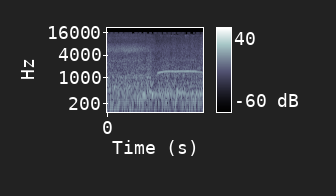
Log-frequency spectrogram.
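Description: A young woman screams in the rushing wind.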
